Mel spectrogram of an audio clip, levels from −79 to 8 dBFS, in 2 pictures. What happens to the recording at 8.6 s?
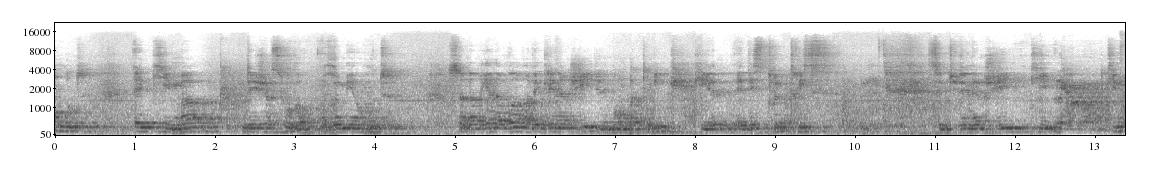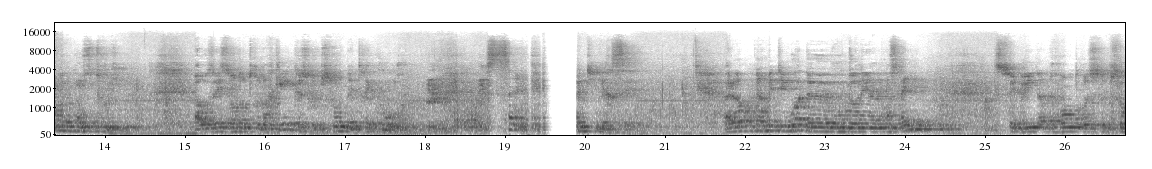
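Gain pumping is audible at 8.6 s, as it is throughout the clip. The input gain is likely set far too high, so a fast limiter or compressor clamps down on each loud sound and then lets go. The gain swings by something like 15 dB. Loud and soft passages sit squashed close together in level.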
